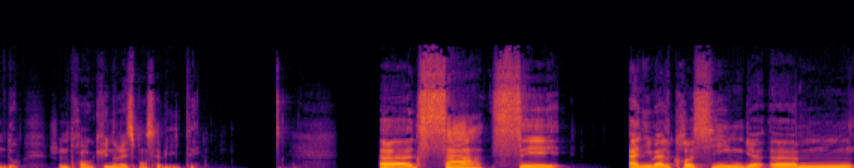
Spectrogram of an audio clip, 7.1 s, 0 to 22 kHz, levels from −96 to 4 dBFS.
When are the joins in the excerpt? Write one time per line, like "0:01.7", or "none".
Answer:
0:03.5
